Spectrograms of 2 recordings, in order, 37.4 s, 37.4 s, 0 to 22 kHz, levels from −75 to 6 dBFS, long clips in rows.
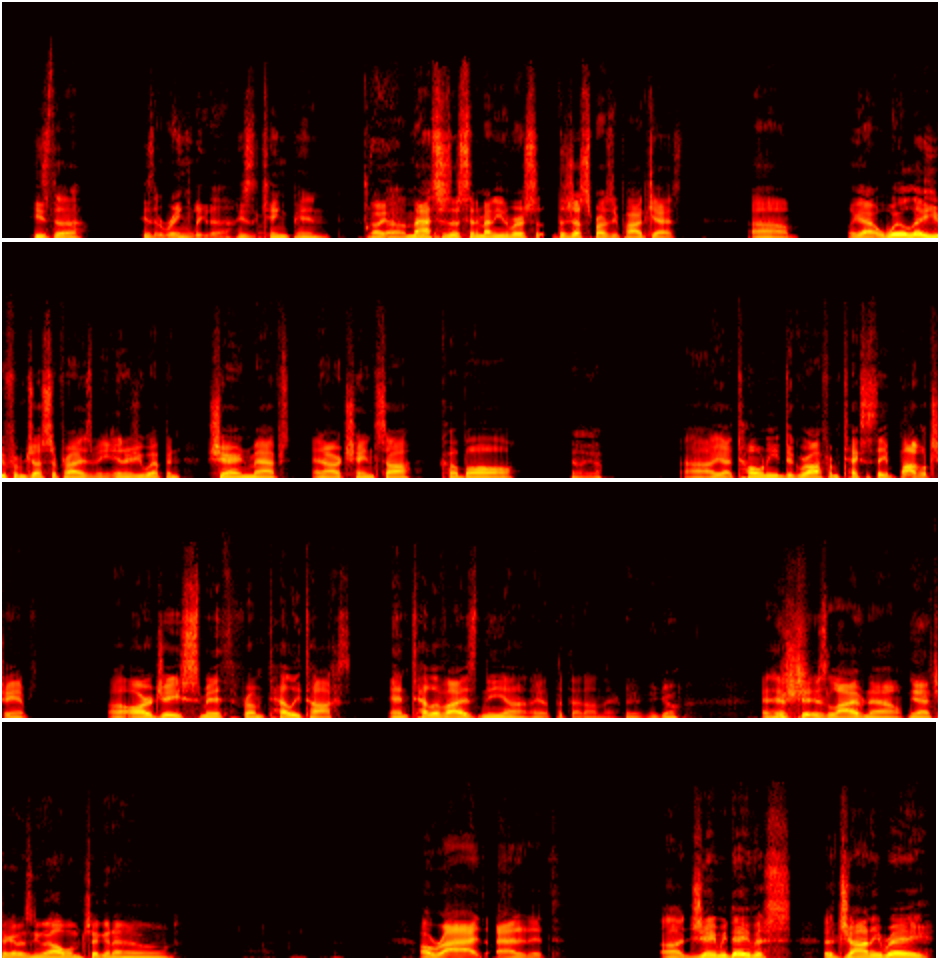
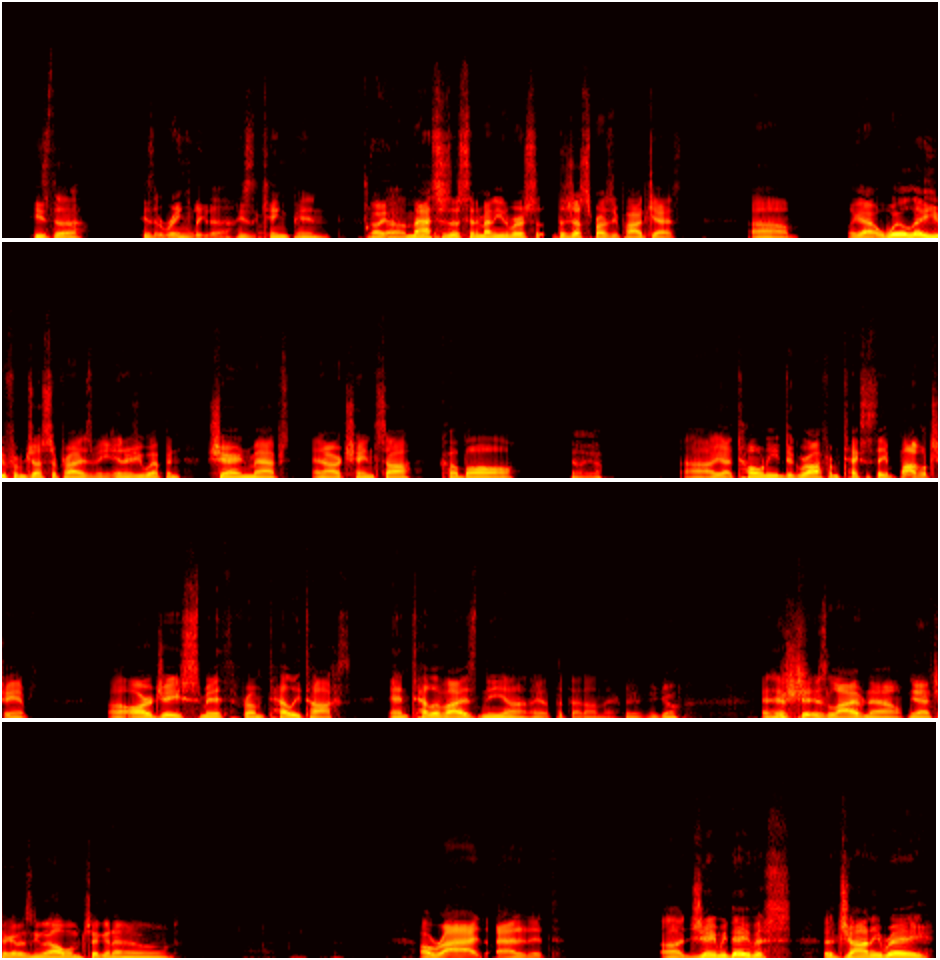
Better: first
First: none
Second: muffled; very slightly; fading above 4 kHz

